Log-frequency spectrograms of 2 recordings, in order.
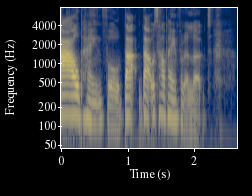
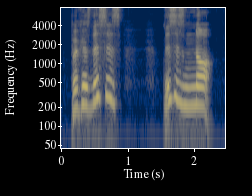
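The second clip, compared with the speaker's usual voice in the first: confused, incredulous tone. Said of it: "he's sitting there like".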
